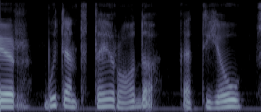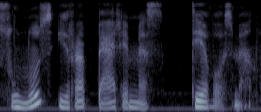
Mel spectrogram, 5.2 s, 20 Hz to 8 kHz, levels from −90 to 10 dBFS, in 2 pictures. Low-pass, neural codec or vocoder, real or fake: 7.2 kHz; none; real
